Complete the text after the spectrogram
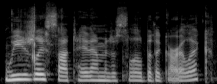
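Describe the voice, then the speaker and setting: A woman's voice: medium pitch, fairly even intonation, racing, dry recording, clean studio sound. A woman, a flower farmer, talking casually in an interview and explaining things with many "you know" fillers.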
